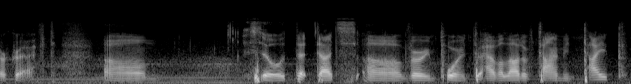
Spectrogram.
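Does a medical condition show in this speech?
No.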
